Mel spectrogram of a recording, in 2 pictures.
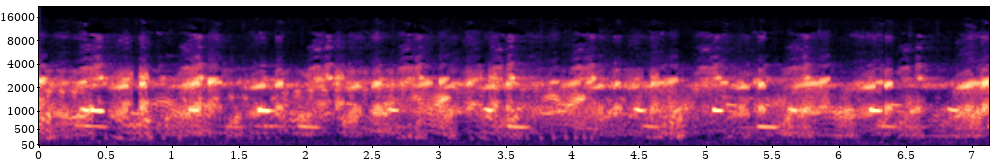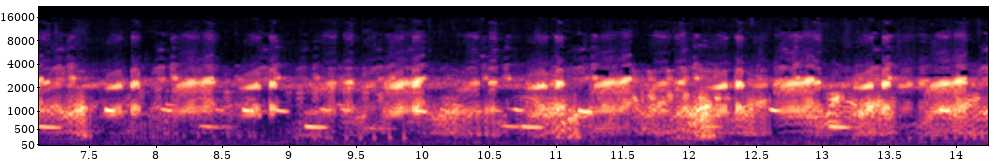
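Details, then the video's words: Continuous frog croaking from numerous callers, pulsed raspy notes overlapping, brief mid-pitched tonal chirps repeated at short irregular intervals, a steady high buzzing chorus running underneath throughout. "FROGS CROAKING"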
